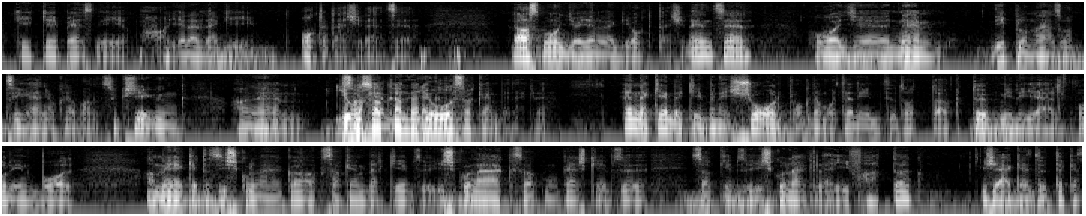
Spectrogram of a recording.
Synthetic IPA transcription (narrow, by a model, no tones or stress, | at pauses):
kikeːpɛznḭɒ̰jɛlɛnllːʔɛɡḭ | o̞k̚t̪ɒt̪a̰ːʃiɾɛ̰nt̪sɛ̰r | d̪ɛɒst̪mo̞ɲɟɒːjɛlɛlːɛɡḭo̞kt̪ɒ̥t̪a̰ːʃiɾɛnt̪sɛr | ho̞ɟnɛm | d̪iplo̞maːzo̞t̪siɡaːɲo̞krɒ̰vɒ̰nsykʃeːɡyŋk | hɒnɛm | joskɛbɛjoːsɒkɛ̰mbɛ̰ɾɛ̰krɛ̰ | ɛnːɛkeːrd̪ɛkeːbɛnɛcʃorpro̞ɡrɒmo̞̰t̪ɛliːnd̪it̪o̞t̪ːɒ̰kt̪ø̞bmilːija̰ːrd̪fo̞ɾind̪boːl | ɒmɛjɛkɛt̪ɒziʃko̞laːkɒsɒkɛmbɛrkeːbzø̰ːʔiʃko̞laːksɒkmuŋkaːʃkeːbzøː | sɒkːeːbzø̰ːiʃko̞laːklɛ̰hiːfhɒt̪ːɒk | eːʃɛ̰lkɛzd̪øːt̪ːɛkɛ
